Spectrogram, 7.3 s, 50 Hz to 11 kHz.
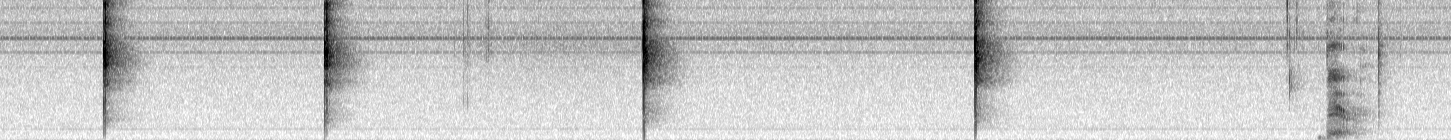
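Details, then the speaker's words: Four sharp, evenly spaced clicks from a fertility injection pen counting down the end of a 300 dose, then a softer rustle, during a 39-year-old woman's IVF self-injection; injection pen click. "and now I'm going to put the 300 in you might be able to hear it pop and that's the cap letting me know what's going in each little injection there we go and it's almost"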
